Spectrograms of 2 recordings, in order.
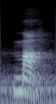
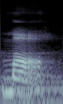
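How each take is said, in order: First: The vowel is made further forward. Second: The vowel is made further back. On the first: The speaker calls it right. "bring the tongue forward just a little bit more" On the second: The speaker calls it wrong. "Not ma"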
